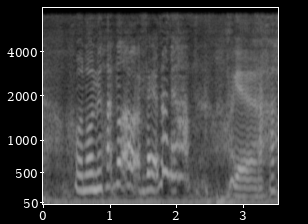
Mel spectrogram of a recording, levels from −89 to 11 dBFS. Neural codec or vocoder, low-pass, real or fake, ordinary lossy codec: codec, 16 kHz, 0.5 kbps, FunCodec, trained on LibriTTS, 25 frames a second; 7.2 kHz; fake; none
